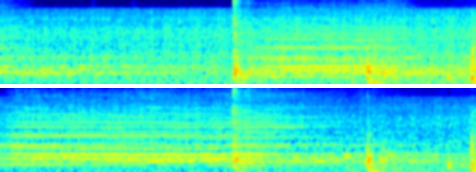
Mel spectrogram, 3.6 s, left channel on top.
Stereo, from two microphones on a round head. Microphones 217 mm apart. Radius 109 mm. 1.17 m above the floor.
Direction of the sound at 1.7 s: 35° right (ahead or behind).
